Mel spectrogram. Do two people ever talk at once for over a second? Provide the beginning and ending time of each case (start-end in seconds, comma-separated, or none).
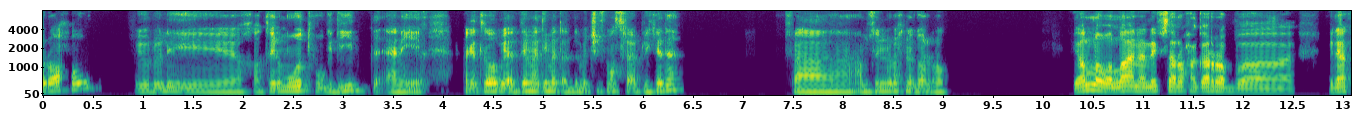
none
